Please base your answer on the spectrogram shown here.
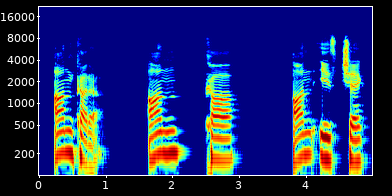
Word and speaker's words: Ankara: more syllable more letters and the let the syllable is closed it means ending in M Ankara on car on is checked that's why we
